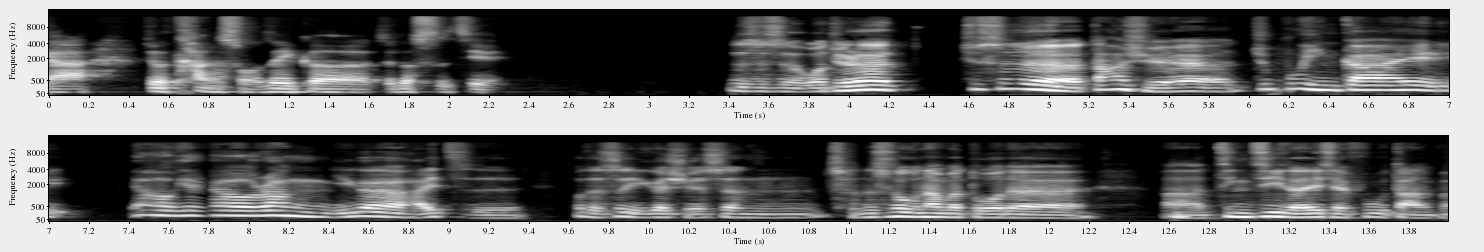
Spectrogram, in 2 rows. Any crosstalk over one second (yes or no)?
no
